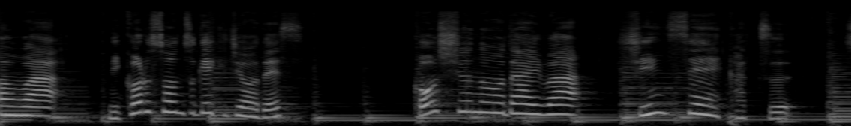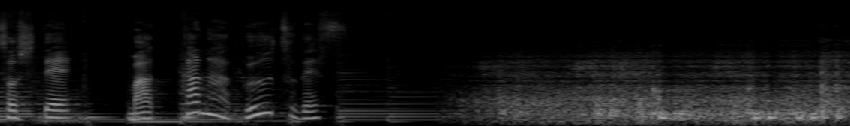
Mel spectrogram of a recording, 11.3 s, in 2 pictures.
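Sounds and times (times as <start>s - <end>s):
speech: 0.1s - 2.2s, 2.8s - 8.0s
train passing on nearby railway tracks: 8.7s - 11.3s.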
